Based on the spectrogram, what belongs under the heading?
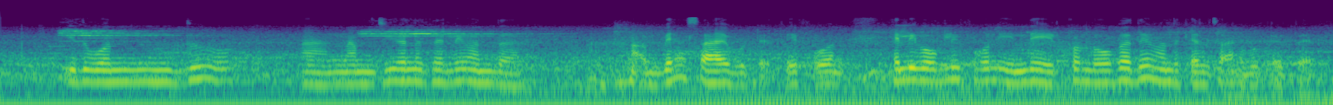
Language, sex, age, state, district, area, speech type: Kannada, female, 45-60, Karnataka, Bellary, urban, spontaneous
